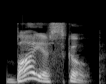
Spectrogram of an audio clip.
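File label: "bioscope", British English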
